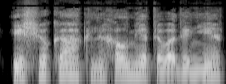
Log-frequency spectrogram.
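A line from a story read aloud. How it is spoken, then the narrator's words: Bitter sigh. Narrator (Russian): горько вздохнула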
